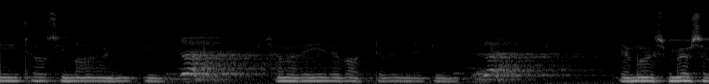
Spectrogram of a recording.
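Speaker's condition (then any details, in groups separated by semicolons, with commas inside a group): Parkinson's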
